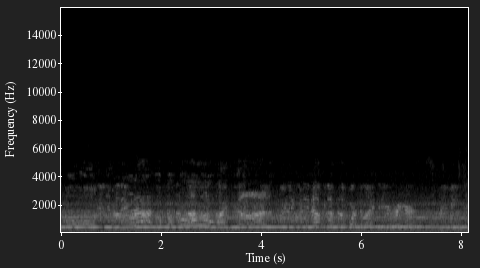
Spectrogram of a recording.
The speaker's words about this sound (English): That's not sound effects added in, my friends. That ominous humming is the sound that you hear when you walk across the Golden Gate Bridge.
